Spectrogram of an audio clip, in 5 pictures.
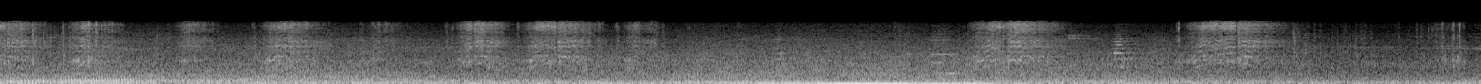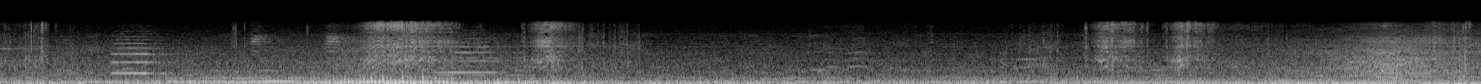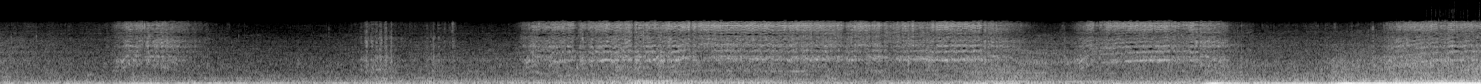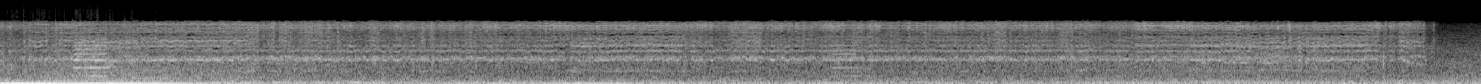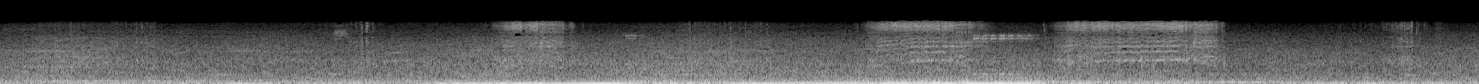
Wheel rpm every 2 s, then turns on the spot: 20, 20, 40, 0, 10, 30, 20, 10, 0, 30, 10, 0, 0, 10, 0, 20, 20, 70, 160, 130, 80, 30, 150, 160, 160, 160, 160, 160, 160, 60, 10, 0, 30, 10, 60, 100, 10.
32-34 58-62 64-66 72-74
